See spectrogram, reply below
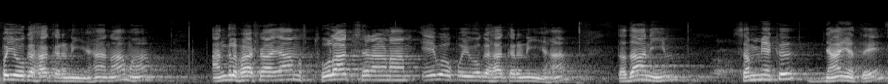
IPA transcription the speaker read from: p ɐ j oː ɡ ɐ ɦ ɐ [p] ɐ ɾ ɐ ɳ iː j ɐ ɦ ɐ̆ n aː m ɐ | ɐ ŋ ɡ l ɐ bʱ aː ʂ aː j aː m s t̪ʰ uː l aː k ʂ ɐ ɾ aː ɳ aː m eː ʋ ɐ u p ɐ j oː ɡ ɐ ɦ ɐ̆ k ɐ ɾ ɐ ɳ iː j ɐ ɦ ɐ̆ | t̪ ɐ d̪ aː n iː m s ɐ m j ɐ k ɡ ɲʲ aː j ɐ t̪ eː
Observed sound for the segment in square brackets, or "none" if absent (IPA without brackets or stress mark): k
